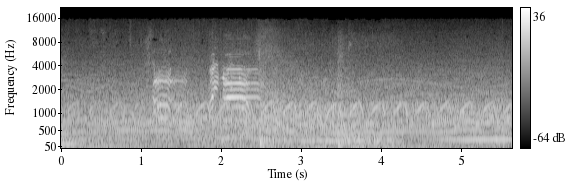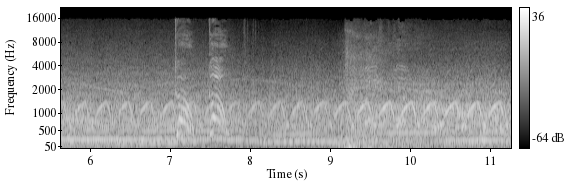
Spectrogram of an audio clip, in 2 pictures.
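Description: A police siren wails close by.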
